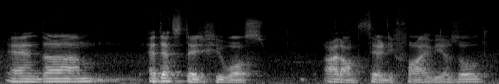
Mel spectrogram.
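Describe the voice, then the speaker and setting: A man in his sixties, telling a personal family story with hesitant pauses and fillers. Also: mid-range voice, steady tone, darkish tone. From Brazil. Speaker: interviewee.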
